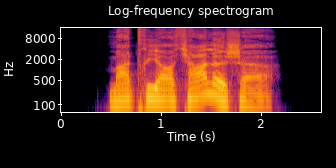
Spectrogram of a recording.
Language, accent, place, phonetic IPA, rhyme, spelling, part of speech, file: German, Germany, Berlin, [matʁiaʁˈçaːlɪʃɐ], -aːlɪʃɐ, matriarchalischer, adjective, De-matriarchalischer.ogg
- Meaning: 1. comparative degree of matriarchalisch 2. inflection of matriarchalisch: strong/mixed nominative masculine singular 3. inflection of matriarchalisch: strong genitive/dative feminine singular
